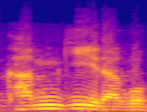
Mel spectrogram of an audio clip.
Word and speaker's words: 감기: 그러니까 여기서 보면은 감기라고 발음을 할 때 뒤에 있는 기역은 유음화된 기역이죠.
